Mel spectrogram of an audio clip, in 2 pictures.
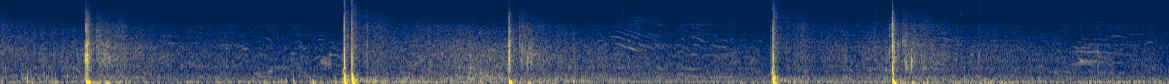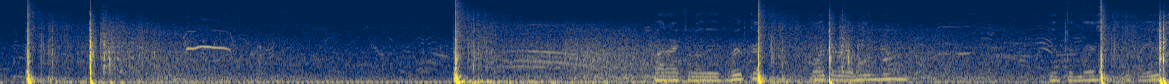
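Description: Fireworks whistle and crackle as they rise.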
